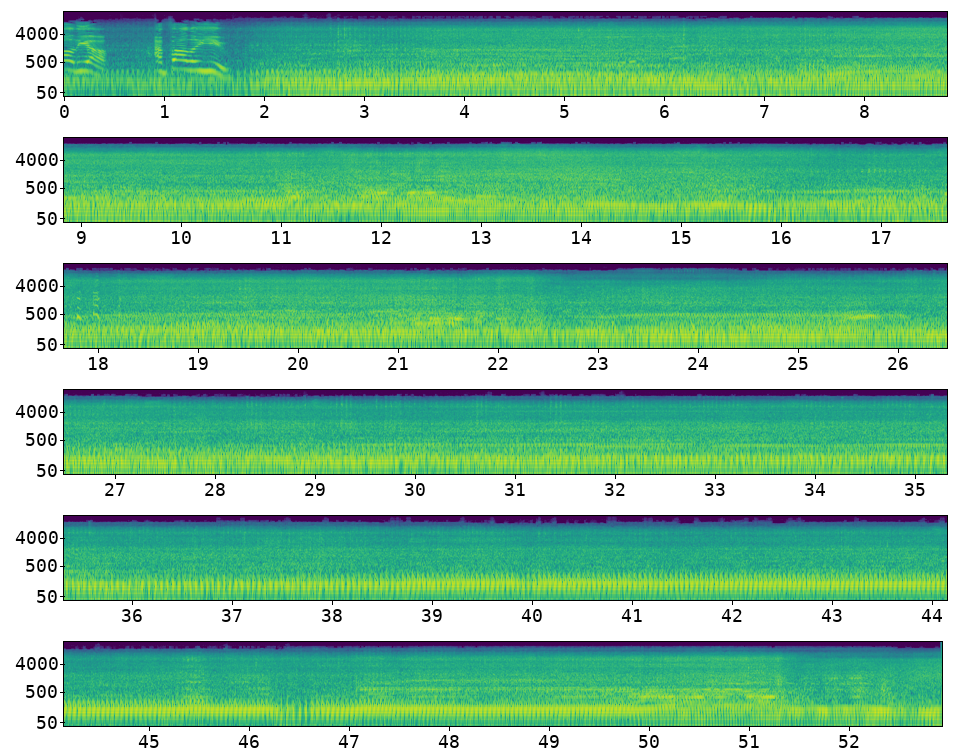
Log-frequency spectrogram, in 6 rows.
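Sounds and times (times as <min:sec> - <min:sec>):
atv engine running: 0:01.7 - 0:52.9.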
